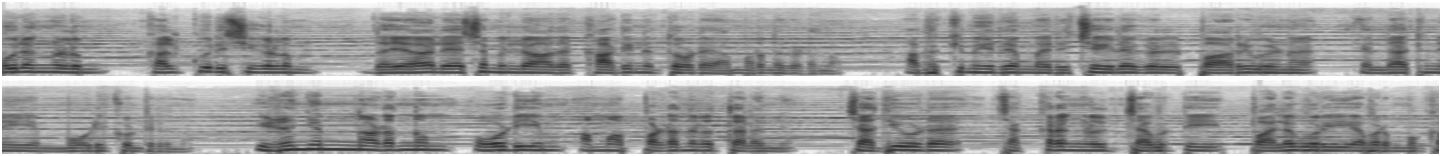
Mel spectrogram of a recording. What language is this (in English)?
Malayalam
